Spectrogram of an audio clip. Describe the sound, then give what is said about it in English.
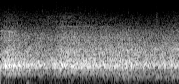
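Stadium crowd noise at a football game involving the Colts, a continuous, even roar of many voices that stays at a steady level from start to finish. “You can hear the crowd noise in the background.”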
